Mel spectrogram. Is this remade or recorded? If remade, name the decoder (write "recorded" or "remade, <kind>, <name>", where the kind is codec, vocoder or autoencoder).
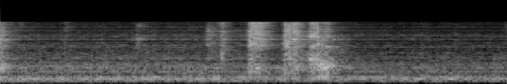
remade, vocoder, HiFi-GAN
